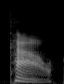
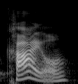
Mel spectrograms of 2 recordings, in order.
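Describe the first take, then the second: First: The name sounds close to 'cow'. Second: The name is said clearly as 'Kyle'. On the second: "make sure you say Kyle"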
